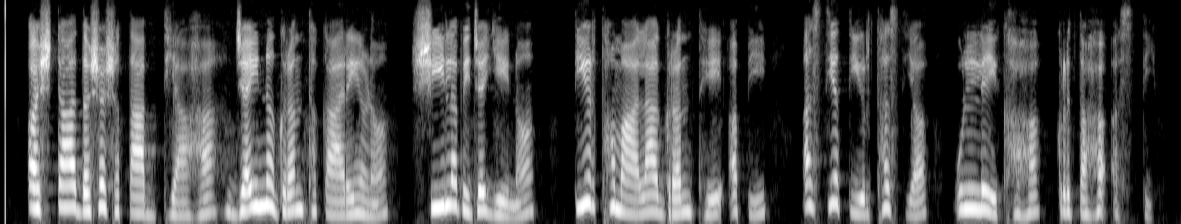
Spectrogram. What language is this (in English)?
Sanskrit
